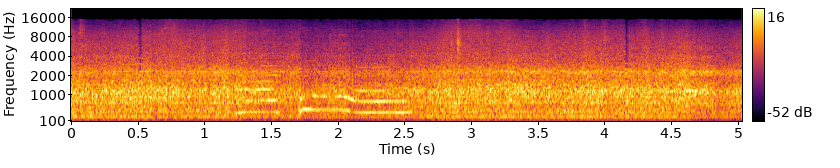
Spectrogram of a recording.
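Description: Cabin noise inside a Class 150 diesel multiple unit on the move: the steady drone of the underfloor diesel engine and transmission under the rumble of the wheels on the track. A brief pitched sound rises and falls near the middle.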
